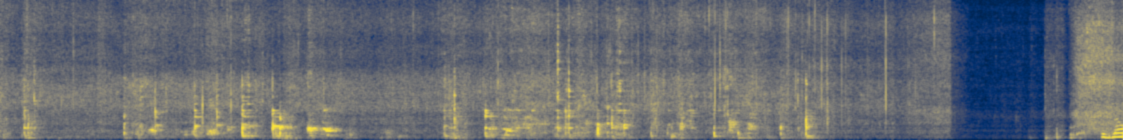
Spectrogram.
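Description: Beef sizzles in a hot pan as a spoon scrapes and stirs it in steady, irregular strokes, with the frying hiss continuous up close until a brief near-silent pause near the end before the sizzle resumes.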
